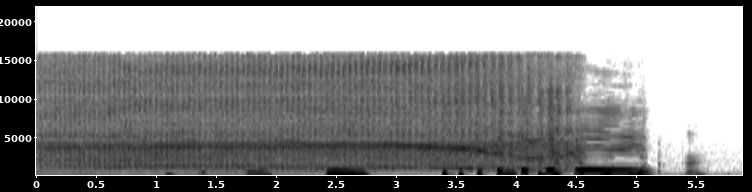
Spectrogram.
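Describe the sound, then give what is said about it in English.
A power drill whirs steadily as a doctor drills a needle into his own bone, its high motor whine running for about five seconds beneath a few voices before it suddenly stops. “Just drill that in there.”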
